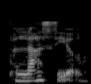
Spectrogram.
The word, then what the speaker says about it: Palacio: story wonder by rj palacio i mispronounced his name earlier who's using the italian palacio palacio so now we'll return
